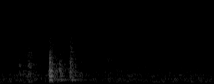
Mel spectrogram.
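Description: Near silence, broken about half a second in by one brief rustle of trading-card packs being handled.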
